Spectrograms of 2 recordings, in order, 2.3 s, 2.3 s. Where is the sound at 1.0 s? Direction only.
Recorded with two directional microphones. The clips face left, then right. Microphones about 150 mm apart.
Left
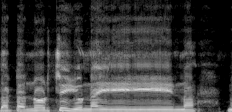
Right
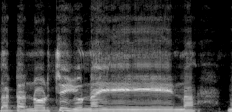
15° left (ahead or behind).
